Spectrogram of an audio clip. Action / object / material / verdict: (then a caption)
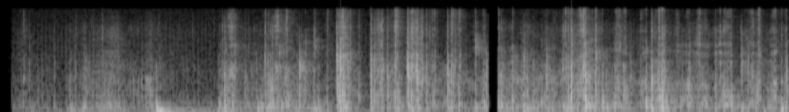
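scrape / leather tote bag / leather / none. Long acrylic nails scratch and tap across the laced front flap and top edge of a large, hollow, dark-brown leather (likely faux) tote bag. The result is a steady stream of crinkly, crackling scrapes with low, soft knocks, a heavier thump near the start, and a brief cut-out midway.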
